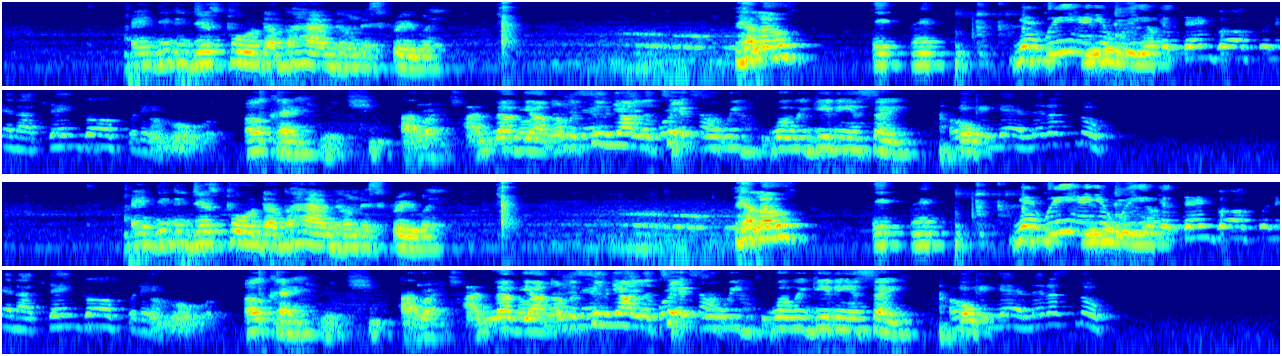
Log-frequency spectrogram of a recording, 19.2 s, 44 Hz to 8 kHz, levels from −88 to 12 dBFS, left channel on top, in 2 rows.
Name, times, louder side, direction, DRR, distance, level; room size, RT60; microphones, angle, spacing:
voice 1, 0.9-3.3 3.7-5.9 7.3-7.4 11.4-11.9 12.6-16.3 16.6-16.7, right 2 dB, 85° right, 1.3 m, -29 dB
voice 2, 6.5-7.0 8.1-8.6 10.7-11.0 11.7-11.8 12.2-12.4 16.8-16.9, equal, ahead, 1.2 m, -30 dB
voice 3, 7.5-10.8 13.4-15.0 16.7-17.9, equal, 30° right, 0.6 m, -35 dB
6.3 x 2.8 x 2.6 m
head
